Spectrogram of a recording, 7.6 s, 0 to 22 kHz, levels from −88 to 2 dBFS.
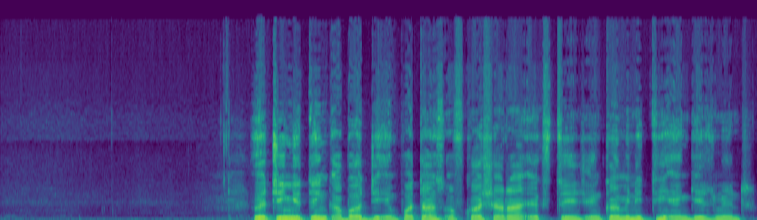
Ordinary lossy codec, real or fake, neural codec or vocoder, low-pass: none; fake; vocoder, 48 kHz, 128 mel bands, Vocos; none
